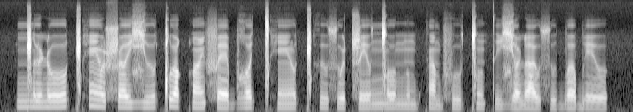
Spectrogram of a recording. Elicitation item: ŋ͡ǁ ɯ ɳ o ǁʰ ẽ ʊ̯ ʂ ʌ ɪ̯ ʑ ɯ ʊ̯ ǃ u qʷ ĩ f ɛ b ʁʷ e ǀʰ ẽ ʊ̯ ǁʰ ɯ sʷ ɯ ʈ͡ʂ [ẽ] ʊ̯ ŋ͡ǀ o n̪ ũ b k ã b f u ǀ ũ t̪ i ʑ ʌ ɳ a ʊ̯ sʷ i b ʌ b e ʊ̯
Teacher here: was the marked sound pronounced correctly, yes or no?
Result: no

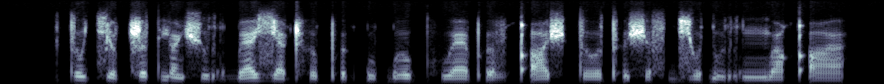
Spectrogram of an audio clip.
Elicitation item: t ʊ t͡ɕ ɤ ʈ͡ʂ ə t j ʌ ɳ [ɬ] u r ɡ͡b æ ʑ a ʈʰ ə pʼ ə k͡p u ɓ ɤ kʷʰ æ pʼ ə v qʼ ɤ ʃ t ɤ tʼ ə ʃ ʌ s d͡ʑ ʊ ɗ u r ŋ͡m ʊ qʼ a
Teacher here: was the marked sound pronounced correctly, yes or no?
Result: no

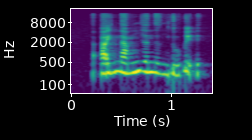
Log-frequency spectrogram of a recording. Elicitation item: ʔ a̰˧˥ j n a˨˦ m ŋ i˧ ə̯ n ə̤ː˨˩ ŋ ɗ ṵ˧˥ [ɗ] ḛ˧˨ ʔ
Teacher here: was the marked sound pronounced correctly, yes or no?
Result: no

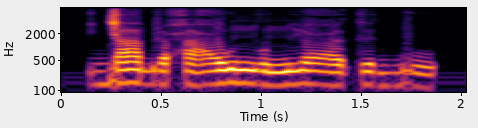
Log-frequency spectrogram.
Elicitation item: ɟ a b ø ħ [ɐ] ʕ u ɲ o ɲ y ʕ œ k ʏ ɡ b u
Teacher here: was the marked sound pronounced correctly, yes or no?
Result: yes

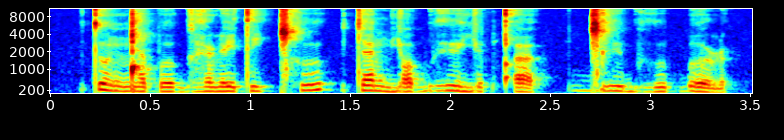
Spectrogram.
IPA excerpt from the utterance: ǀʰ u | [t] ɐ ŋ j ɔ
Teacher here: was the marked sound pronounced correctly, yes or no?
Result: yes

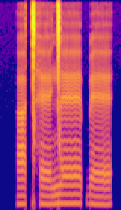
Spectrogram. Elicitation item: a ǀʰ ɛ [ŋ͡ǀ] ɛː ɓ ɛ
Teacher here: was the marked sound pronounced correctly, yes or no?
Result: yes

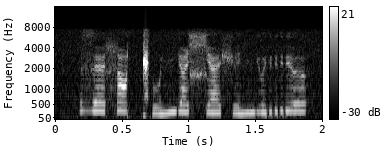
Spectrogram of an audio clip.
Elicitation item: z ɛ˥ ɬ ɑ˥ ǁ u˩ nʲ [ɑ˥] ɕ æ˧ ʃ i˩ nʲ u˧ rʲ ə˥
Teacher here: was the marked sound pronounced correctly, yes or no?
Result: yes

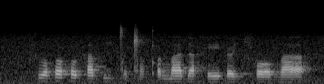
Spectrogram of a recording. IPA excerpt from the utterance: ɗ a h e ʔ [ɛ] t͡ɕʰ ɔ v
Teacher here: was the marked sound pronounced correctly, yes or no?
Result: no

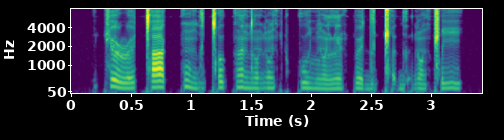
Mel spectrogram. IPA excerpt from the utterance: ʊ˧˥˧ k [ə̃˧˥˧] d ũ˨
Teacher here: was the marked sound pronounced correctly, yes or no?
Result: yes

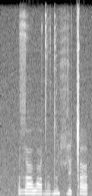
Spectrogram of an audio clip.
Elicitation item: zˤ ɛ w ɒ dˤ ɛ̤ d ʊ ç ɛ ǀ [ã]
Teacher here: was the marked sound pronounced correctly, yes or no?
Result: no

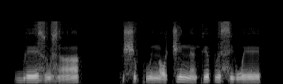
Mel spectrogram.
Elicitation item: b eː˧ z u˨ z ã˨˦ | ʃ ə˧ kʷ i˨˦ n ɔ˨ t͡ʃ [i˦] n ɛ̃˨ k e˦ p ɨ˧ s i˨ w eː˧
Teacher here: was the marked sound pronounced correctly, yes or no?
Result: yes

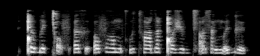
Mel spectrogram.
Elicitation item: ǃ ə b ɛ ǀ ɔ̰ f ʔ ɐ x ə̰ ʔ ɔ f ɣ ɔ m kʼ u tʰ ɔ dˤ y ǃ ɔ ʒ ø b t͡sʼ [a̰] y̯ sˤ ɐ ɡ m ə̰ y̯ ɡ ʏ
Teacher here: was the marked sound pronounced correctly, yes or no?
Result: no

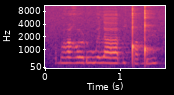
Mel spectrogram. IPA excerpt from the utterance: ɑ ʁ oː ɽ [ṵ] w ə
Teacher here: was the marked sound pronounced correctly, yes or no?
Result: no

